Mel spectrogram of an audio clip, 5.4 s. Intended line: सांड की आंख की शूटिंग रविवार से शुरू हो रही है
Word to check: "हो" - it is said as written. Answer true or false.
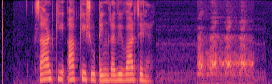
false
